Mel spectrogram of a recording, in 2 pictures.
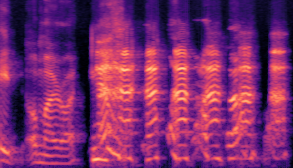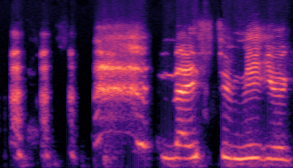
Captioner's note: laughter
